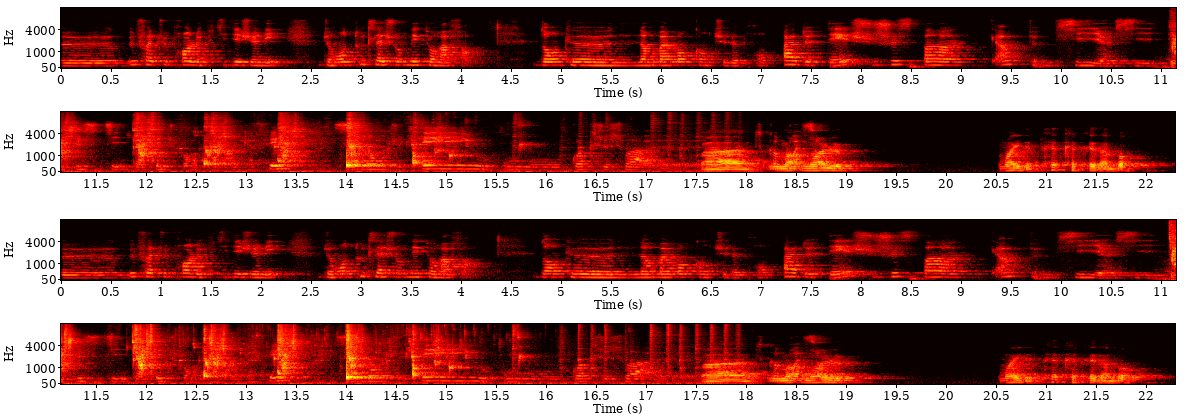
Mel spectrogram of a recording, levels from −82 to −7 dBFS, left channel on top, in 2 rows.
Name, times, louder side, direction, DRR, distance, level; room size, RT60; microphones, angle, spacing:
voice 1, 0.0-9.0 9.3-17.7 18.2-18.8, left 2 dB, 40° left, 2 dB, 1.4 m, -44 dB
toilet brush immersing in water, 11.0-17.9, right 5 dB, 80° right, 1.0 m, -36 dB
voice 2, 17.5-19.0 20.5-21.8, left 2 dB, 70° left, 2 dB, 0.9 m, -35 dB
14.0 x 4.9 x 3.7 m, 0.96 s
head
